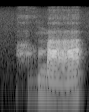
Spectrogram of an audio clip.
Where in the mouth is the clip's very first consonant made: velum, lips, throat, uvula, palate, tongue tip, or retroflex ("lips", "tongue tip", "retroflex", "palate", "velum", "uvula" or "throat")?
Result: throat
